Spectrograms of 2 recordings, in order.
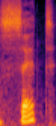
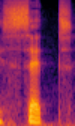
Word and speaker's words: cette: Okay, so let's see that again, ce, or then cette, féminin cette. So you can notice that phonetically these two are pronounced the same way, okay? Cette here and then cette here.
